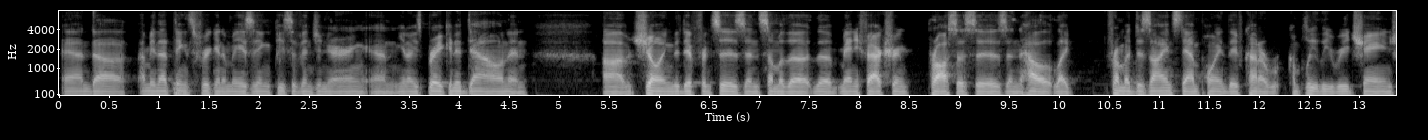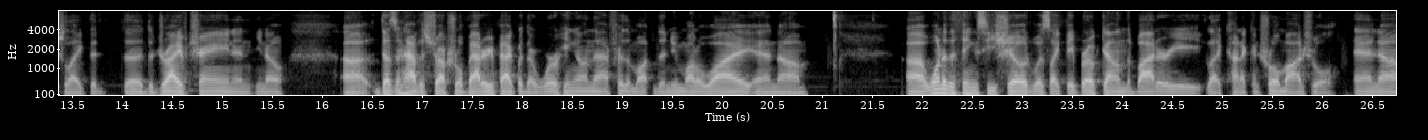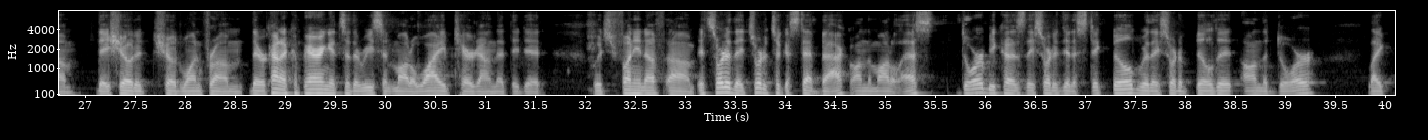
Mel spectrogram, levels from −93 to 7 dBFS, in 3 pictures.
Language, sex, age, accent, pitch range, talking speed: English, male, 20-39, American, 95-110 Hz, 225 wpm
